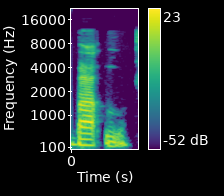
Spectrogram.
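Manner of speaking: ba'u with a small gap between ba and u; distinct syllables. Shown as a demonstration. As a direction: separate the two syllables of ba'u. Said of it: "They should be distinct".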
